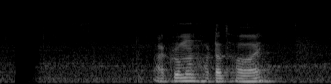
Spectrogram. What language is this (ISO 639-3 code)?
ben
